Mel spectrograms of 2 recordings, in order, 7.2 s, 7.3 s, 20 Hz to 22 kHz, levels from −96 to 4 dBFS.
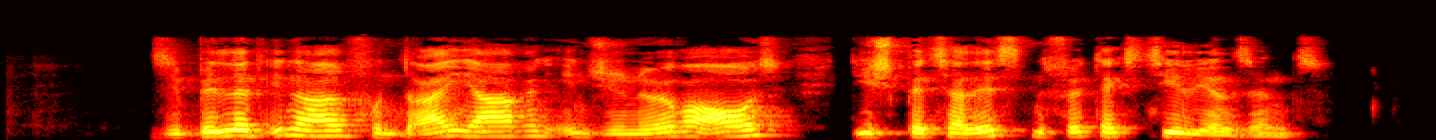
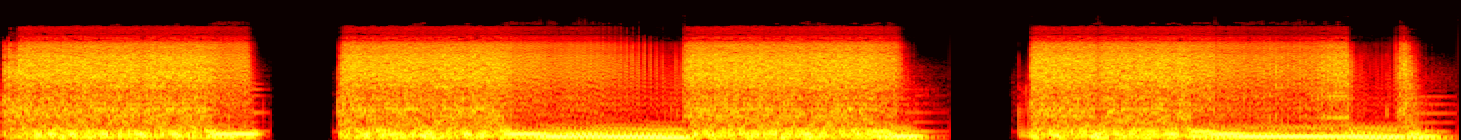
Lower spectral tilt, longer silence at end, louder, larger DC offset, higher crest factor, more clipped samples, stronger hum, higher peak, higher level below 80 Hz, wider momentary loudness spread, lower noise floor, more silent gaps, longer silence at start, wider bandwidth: about the same, -5 dB/octave vs -5 dB/octave; first, 0.6 s vs 0.05 s; second, -18 LUFS vs -13 LUFS; neither; about the same, 16 dB vs 12 dB; neither; neither; about the same, -2 dBFS vs 0 dBFS; second, -62 dBFS vs -32 dBFS; first, 14 LU vs 4 LU; first, -79 dBFS vs -39 dBFS; first, 4.19-4.26 s vs none; first, 0.8 s vs 0 s; second, 7.8 kHz vs 10 kHz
